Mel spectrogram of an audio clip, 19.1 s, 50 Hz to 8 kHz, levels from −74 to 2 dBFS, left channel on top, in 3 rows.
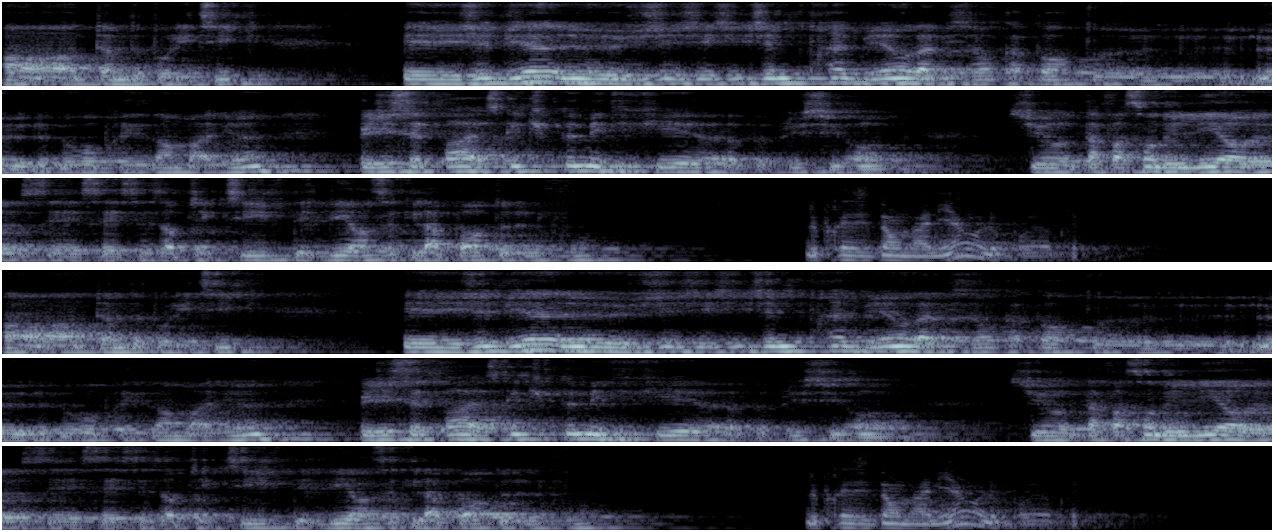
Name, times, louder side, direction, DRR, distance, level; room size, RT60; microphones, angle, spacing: voice 1, 0.0-1.6 2.0-10.9 11.4-15.7, equal, 30° left, 0 dB, 2.7 m, -29 dB
voice 2, 16.7-18.1, left 1 dB, 15° left, 5 dB, 1.7 m, -36 dB
26.5 x 18.5 x 8.4 m, 1.3 s
head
